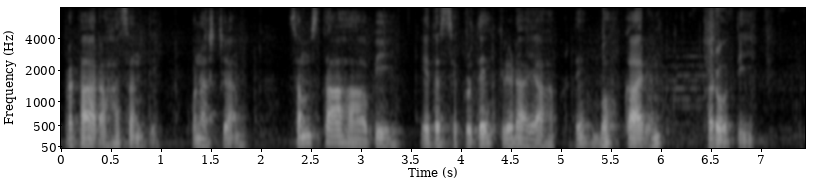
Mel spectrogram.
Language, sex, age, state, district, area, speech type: Sanskrit, male, 18-30, Karnataka, Bagalkot, rural, spontaneous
